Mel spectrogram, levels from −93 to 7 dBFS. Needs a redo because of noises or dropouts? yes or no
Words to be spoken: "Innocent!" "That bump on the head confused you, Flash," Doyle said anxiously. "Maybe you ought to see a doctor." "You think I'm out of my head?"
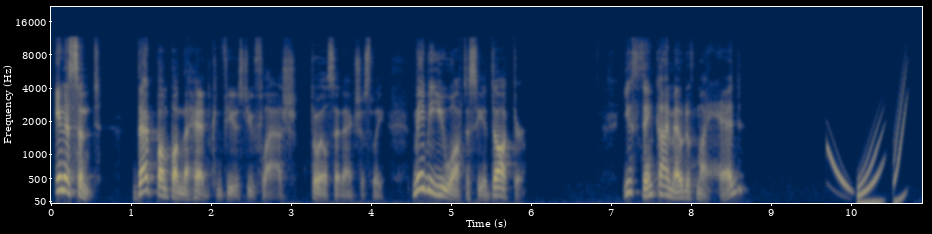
yes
